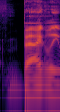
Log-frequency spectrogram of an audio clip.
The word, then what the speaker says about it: Bagley: is it am i saying it right yeah bagley will be doing the artwork now i don't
